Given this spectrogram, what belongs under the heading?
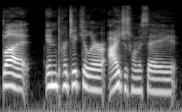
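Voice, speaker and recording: A woman hosts a podcast, chatting casually with fans and thinking out loud in a playful, conversational way. Her voice is fairly low, a bit bright, and clean, at a moderate pace.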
